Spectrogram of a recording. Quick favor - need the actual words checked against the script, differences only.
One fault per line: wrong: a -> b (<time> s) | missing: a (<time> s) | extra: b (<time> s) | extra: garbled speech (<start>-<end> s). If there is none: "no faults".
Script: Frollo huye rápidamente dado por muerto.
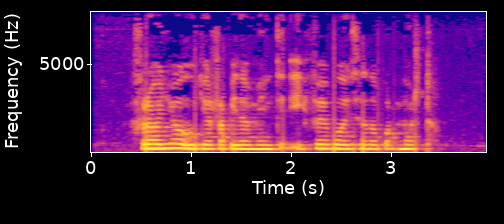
extra: y Febo es (1.9 s)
